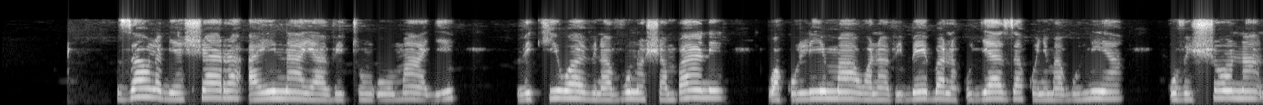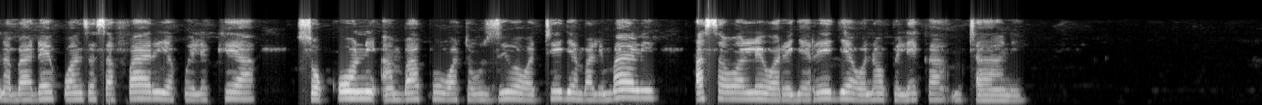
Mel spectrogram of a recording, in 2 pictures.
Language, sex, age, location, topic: Swahili, female, 36-49, Dar es Salaam, agriculture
